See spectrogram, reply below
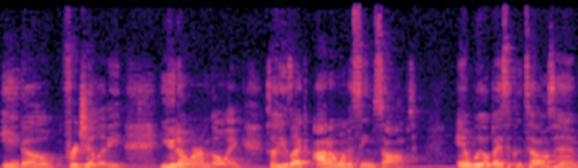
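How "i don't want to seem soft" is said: usual speaking voice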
